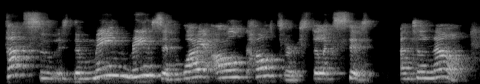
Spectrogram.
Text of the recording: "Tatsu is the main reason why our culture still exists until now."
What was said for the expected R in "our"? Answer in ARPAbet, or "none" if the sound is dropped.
L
